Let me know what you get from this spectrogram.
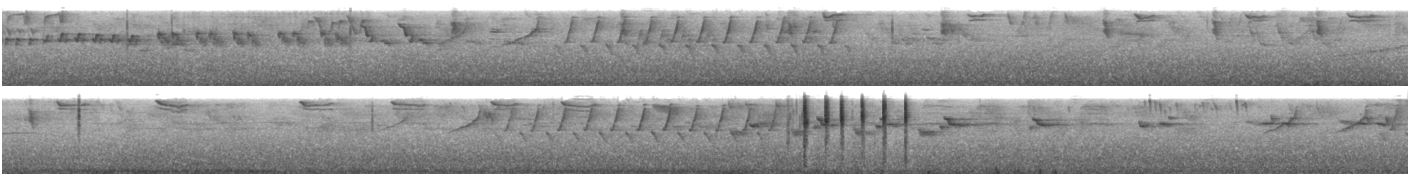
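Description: Songbirds chirping and singing, many short high notes and trills overlapping, with a loud rapid run of about seven sharp chirps roughly three-quarters of the way through, over a faint steady background noise.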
